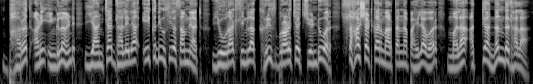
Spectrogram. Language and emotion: Marathi, happy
